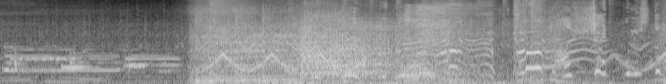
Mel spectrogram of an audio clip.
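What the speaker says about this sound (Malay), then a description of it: "Wah, ada motosikal polis. Tak tahu pun. Siap bunyi siren dah ada lampu menyala-nyala." A police motorcycle siren wails in rising and falling sweeps, near and loud, switching on abruptly after a quieter opening with steady tones and continuing over busy traffic noise.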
